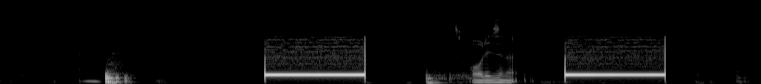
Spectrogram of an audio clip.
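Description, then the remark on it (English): A telephone ringing tone sounds twice over the line as an outgoing call is placed, each a steady, buzzy electronic beep lasting about a second. A short spoken remark and some breathing fall in the gap between them. “He wasn't ringing like that.”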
